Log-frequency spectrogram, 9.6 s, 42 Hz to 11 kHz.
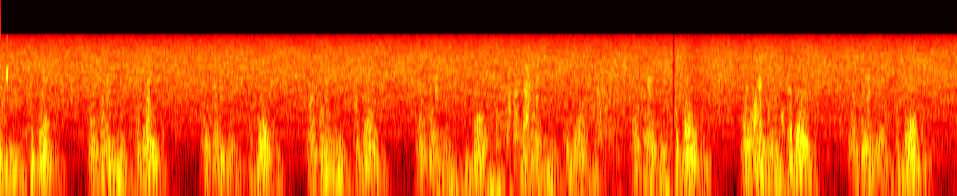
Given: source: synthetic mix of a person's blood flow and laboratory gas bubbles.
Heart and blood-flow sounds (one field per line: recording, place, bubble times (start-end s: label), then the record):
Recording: Doppler ultrasound of blood flow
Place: precordium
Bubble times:
0.04-0.11 s: bubbles
From the record:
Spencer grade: 1 (occasional bubble signal discernible with the cardiac motion signal, with majority of cardiac periods free of bubbles)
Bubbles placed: only in the low amplitude regions of the cardiac cycle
